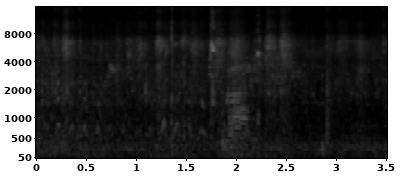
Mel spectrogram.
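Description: Soft, high, scratchy chirps and chatter from a lovebird, with a few sharper squeaks over a steady hiss.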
